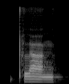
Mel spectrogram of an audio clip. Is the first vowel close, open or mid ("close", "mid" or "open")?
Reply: open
